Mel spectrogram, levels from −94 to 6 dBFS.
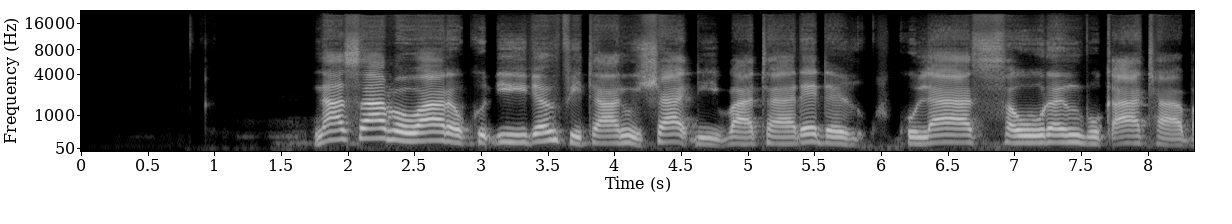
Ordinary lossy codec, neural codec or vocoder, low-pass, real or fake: none; autoencoder, 48 kHz, 32 numbers a frame, DAC-VAE, trained on Japanese speech; none; fake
